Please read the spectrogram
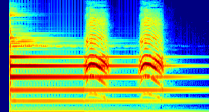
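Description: An edited-in chime sound effect: one bright ding that rings and slowly fades. Two short notes that rise and fall in pitch sound over it about a second in and again half a second later.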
